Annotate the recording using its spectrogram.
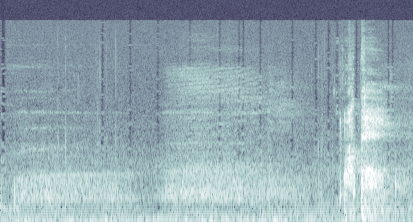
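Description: Near silence: quiet room tone, with a faint breath-like hiss in the middle.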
